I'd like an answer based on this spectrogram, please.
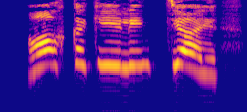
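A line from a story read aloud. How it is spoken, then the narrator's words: Shouting after them. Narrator (Russian): закричал им вслед Василек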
